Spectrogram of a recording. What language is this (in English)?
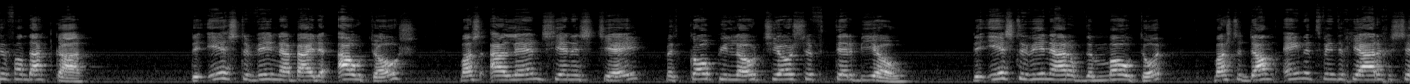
Dutch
